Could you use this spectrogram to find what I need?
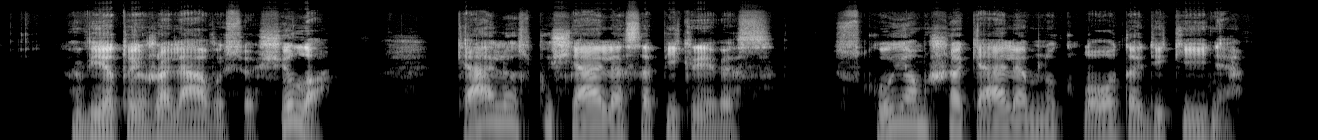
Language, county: Lithuanian, Šiauliai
